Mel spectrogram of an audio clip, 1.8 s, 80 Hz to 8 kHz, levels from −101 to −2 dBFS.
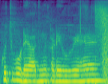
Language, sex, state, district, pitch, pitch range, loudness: Hindi, male, Uttar Pradesh, Shamli, 160 Hz, 155-175 Hz, -13 LUFS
